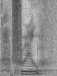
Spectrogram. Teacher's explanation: the child correctly sounds out the diagraph but then Blends using FR instead of thr this is a common feature of six-year-old speech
